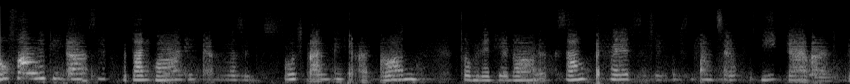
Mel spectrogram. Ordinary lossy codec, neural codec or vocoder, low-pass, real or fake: none; codec, 44.1 kHz, 0.9 kbps, DAC; 14.4 kHz; fake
